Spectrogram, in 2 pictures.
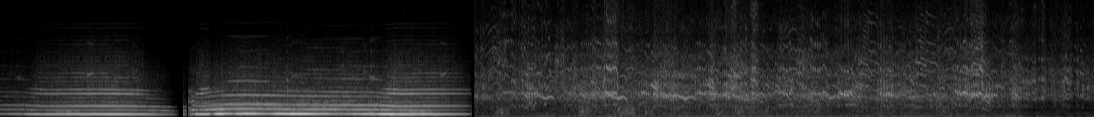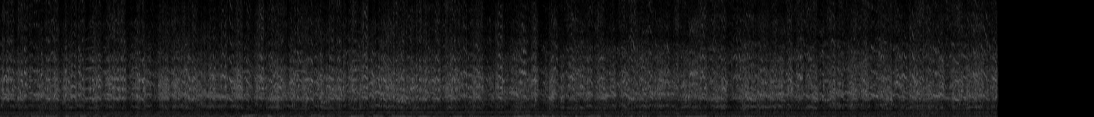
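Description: A wolf howling twice, long drawn-out howls at a nearly steady pitch, the second longer. Then a dense, high, chattering wash of sound that carries on quieter and steadier through the second half.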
